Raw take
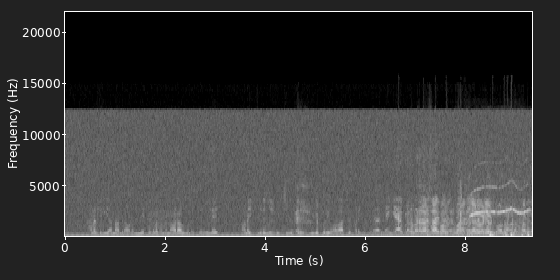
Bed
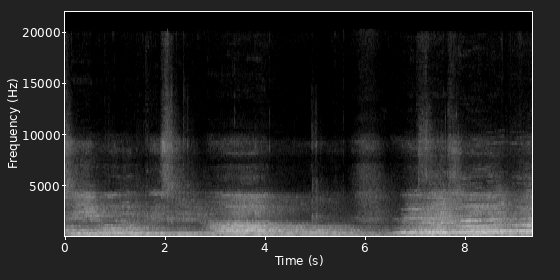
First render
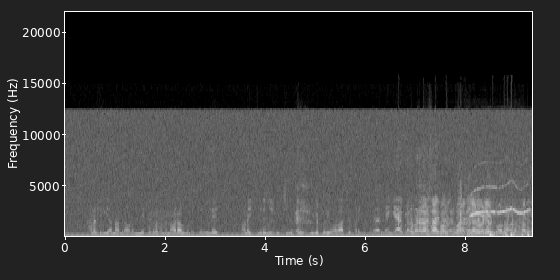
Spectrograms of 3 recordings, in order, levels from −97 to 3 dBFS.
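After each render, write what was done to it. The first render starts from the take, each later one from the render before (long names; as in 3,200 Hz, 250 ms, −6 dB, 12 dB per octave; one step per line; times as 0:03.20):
no processing that can be heard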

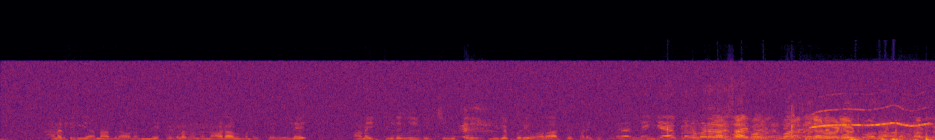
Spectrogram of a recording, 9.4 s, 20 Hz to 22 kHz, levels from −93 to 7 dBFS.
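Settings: mains-hum notches 60/120/180/240/300 Hz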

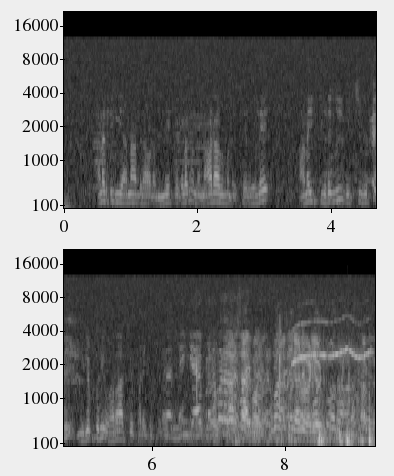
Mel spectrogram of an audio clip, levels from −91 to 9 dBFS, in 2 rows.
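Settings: broadband denoise 9 dB, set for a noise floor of −44 dBFS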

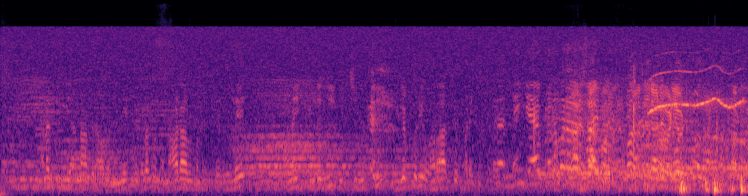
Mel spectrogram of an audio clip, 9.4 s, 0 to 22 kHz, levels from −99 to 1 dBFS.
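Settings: mix in bed −7.5 dB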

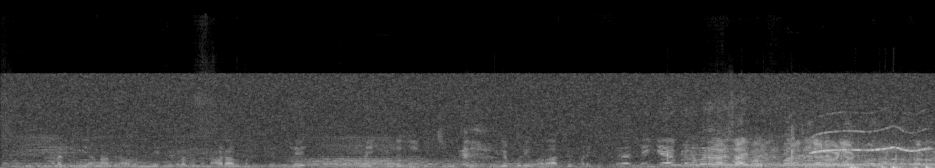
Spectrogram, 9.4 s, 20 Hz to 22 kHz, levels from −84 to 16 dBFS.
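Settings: level +9 dB
brickwall limiter −1 dBFS, peak gain reduction 1 dB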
